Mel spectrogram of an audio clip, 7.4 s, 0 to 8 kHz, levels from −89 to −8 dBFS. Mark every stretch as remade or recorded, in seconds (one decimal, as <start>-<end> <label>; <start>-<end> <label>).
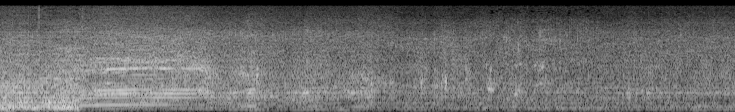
0.0-4.9 remade; 4.9-6.0 recorded; 6.0-7.4 remade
